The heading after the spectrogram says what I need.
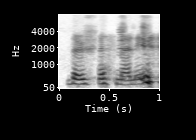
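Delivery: plain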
